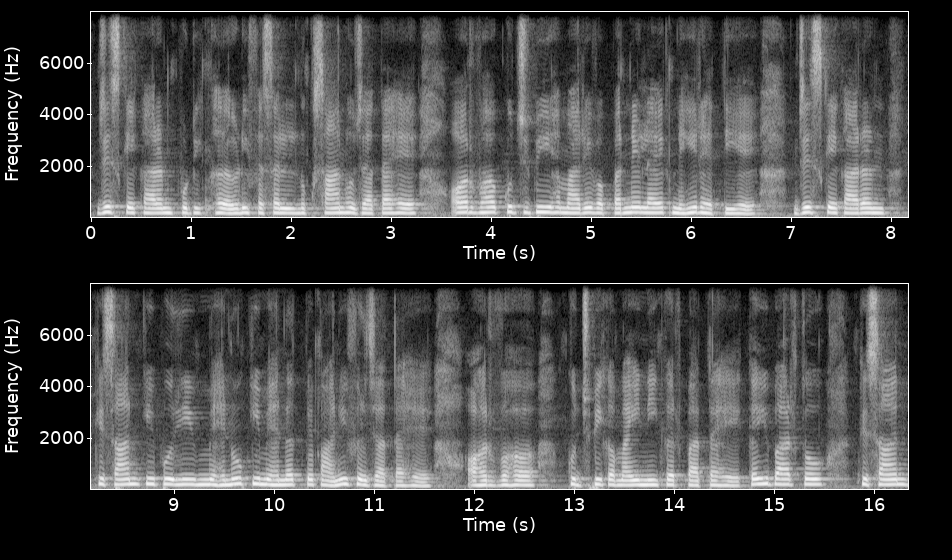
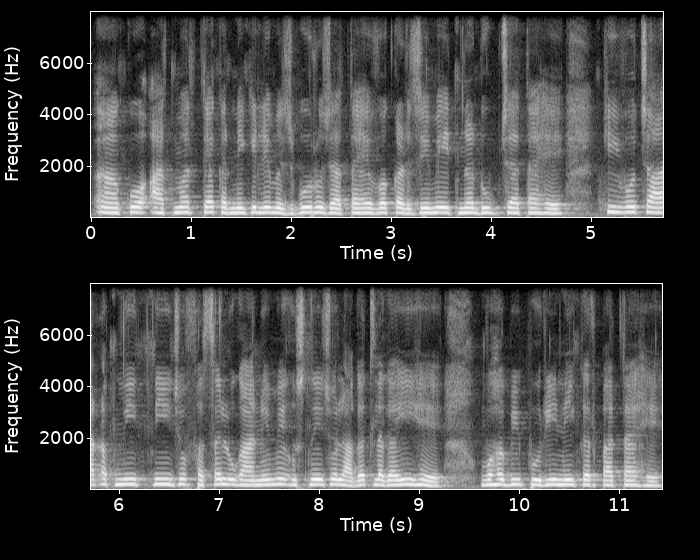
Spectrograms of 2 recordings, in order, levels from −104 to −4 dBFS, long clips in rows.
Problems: none marked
